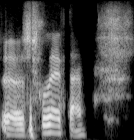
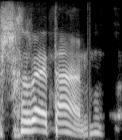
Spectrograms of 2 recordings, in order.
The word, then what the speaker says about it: Sretan: the way I pronounce Sretan. It should be, the letter S and then a rolling R, but I can't do it.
